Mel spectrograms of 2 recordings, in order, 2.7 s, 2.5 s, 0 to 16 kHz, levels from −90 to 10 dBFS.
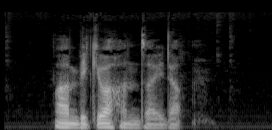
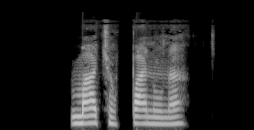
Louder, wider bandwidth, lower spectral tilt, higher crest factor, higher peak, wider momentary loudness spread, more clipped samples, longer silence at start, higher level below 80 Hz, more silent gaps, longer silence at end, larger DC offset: second, -24 LUFS vs -17 LUFS; first, 11 kHz vs 9.2 kHz; first, -7.5 dB/octave vs -4.5 dB/octave; about the same, 22 dB vs 20 dB; second, -4 dBFS vs 0 dBFS; first, 11 LU vs 8 LU; neither; second, 0.55 s vs 0.7 s; first, -42 dBFS vs -66 dBFS; second, none vs 1.20-1.31 s; first, 0.9 s vs 0.7 s; neither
